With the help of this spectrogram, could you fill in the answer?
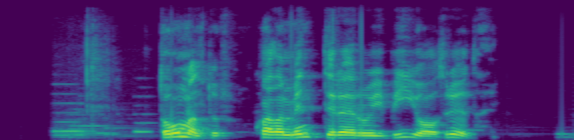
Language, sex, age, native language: Icelandic, male, 40-49, Icelandic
